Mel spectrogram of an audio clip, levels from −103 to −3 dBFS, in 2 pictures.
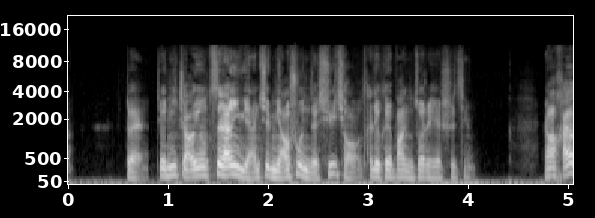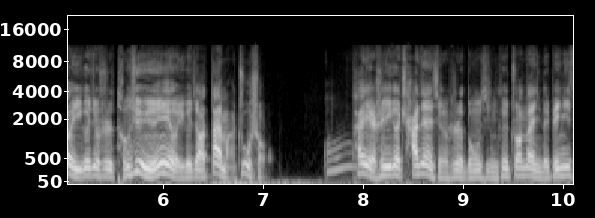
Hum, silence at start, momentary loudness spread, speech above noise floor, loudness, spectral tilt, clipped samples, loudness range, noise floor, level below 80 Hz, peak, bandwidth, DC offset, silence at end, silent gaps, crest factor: none; 0.6 s; 13 LU; 29 dB; -27 LUFS; -5.5 dB/octave; under 0.1%; 4 LU; -55 dBFS; -58 dBFS; -6 dBFS; 11.5 kHz; under 0.1%; 0 s; none; 22 dB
